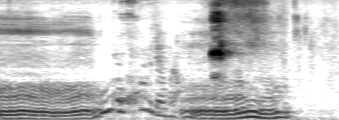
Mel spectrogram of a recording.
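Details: Indoor pet dog keeps complaining about the squeaking of a cat mouse-game app. A continuous wavering grumble that slides up and down, becoming a rough growl midway, with one short high squeak near the end.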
